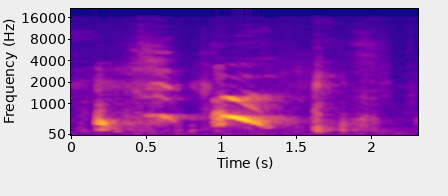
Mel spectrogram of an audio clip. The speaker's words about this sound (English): He just coughed everywhere.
